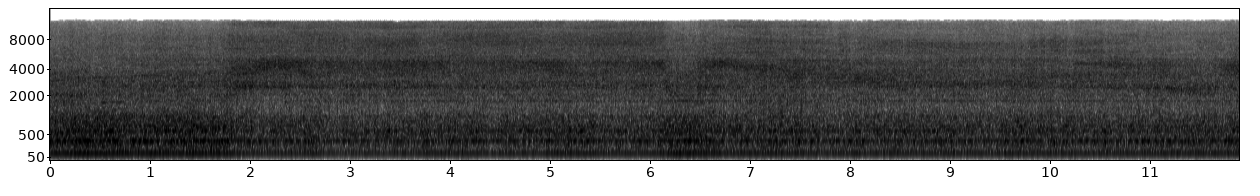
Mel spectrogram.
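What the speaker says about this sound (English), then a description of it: "As you're sanding the part, you want to move the part back and forth across the surface of the belt." Belt sander grinding a machined part in a machine shop, a continuous loud whirring hum with a steady abrasive hiss that holds without pause throughout.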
